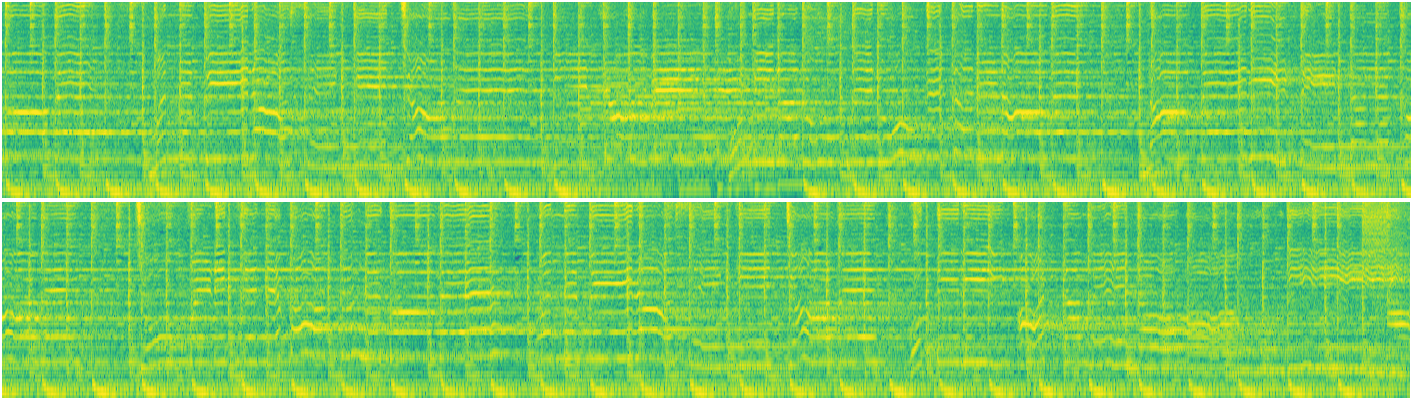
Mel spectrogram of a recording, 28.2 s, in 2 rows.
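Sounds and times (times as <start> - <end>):
Haryanvi song slowed with reverb: 0.0 - 28.1.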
